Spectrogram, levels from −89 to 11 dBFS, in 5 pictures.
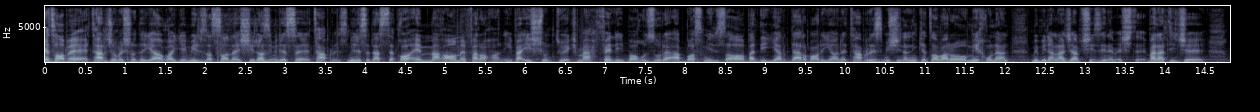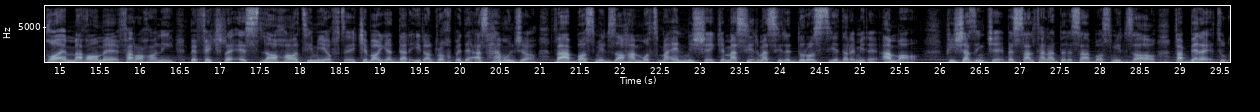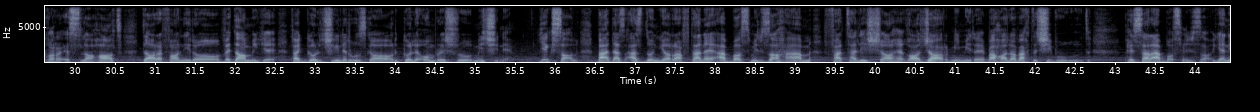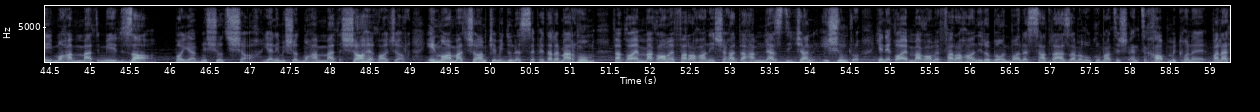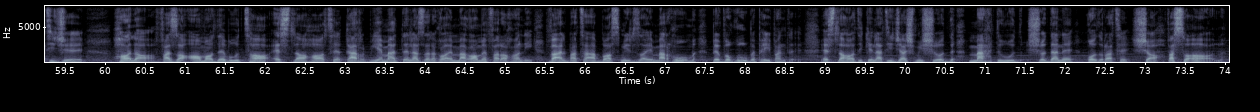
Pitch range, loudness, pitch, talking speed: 95-125 Hz, -27 LUFS, 105 Hz, 150 wpm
